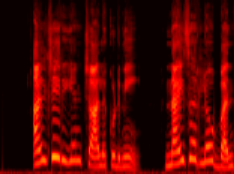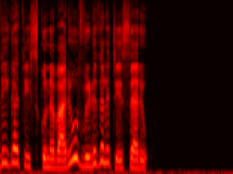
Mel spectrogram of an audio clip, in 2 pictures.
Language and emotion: Telugu, neutral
